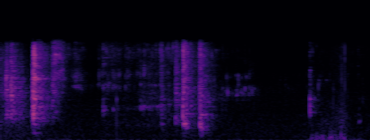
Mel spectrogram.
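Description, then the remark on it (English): Hot water heated in a microwave is poured into a teacup, too much of it, with splashy trickling and a ceramic clink near the start, then a pause and a brief final splash or clatter. “Too much water. I put too much water in.”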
